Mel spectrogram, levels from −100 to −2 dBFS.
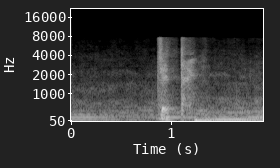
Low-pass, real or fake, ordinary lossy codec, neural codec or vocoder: none; fake; none; codec, 16 kHz, 4 kbps, FreqCodec, smaller model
